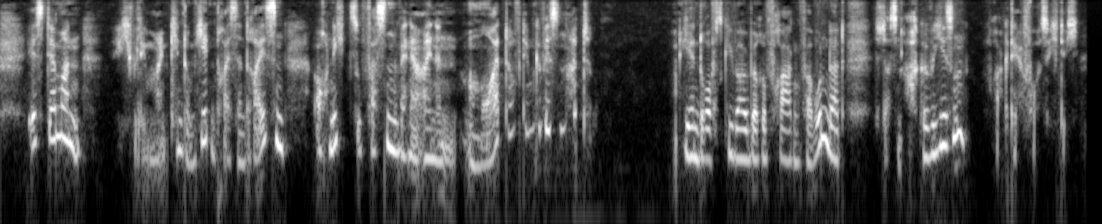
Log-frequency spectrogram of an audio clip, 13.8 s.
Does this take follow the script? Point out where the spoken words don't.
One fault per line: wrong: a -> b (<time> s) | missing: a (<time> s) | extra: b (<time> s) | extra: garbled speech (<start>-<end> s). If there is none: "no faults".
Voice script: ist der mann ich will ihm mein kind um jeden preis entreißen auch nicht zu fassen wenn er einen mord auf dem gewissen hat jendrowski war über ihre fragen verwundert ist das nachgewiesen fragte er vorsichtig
no faults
